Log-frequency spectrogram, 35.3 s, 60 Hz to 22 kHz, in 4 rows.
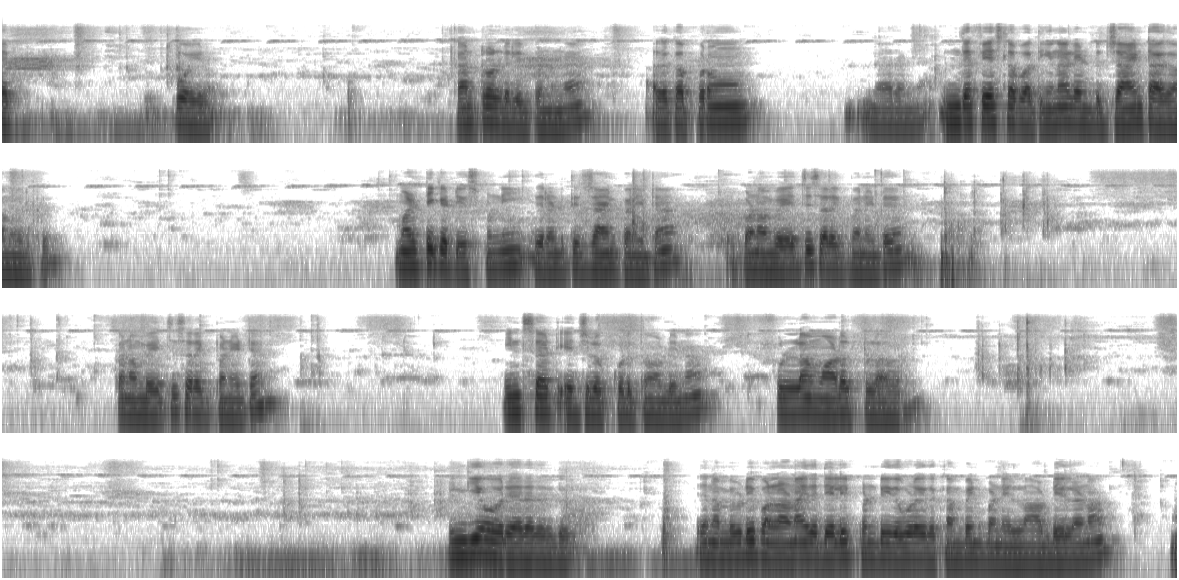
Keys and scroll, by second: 2.0 ctrl+Delete, 14.3 Return, 16.6 Escape, 17.2 ctrl+z.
